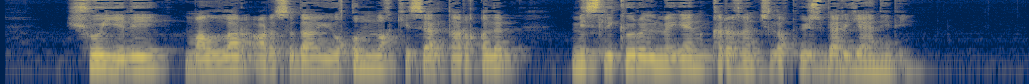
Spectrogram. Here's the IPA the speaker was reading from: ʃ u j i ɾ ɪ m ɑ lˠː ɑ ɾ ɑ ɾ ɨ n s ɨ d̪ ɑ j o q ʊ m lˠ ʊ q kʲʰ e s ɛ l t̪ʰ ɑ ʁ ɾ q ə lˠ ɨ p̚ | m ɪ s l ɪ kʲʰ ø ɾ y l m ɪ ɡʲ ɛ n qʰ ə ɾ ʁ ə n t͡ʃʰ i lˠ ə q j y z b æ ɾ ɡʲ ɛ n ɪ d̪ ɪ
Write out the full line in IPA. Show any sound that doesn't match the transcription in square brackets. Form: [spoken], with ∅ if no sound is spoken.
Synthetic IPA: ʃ u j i [l] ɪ m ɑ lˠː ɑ ɾ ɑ ɾ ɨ [∅] s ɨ d̪ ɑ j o q ʊ m lˠ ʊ q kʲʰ e s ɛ l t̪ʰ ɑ [∅] ɾ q ə lˠ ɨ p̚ | m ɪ s l ɪ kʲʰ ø ɾ y l m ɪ ɡʲ ɛ n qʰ ə ɾ ʁ ə n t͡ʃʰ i lˠ ə q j y z b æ ɾ ɡʲ ɛ n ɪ d̪ ɪ

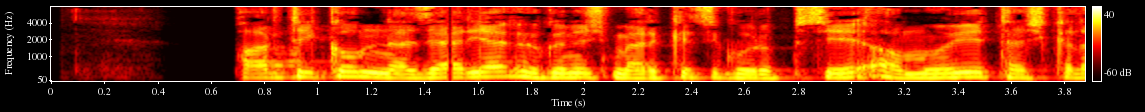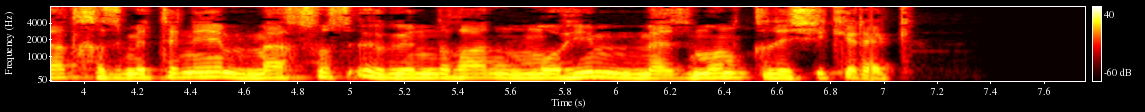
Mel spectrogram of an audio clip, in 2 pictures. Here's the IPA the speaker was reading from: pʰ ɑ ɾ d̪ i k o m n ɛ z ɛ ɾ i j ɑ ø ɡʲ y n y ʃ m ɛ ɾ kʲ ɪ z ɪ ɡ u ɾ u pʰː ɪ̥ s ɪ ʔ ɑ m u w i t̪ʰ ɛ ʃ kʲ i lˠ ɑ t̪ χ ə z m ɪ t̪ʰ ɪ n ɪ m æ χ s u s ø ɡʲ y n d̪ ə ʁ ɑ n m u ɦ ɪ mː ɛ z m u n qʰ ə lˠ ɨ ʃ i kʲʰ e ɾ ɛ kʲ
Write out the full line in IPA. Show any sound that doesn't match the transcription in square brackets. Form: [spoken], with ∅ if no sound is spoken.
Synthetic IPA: pʰ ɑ ɾ [t̪] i k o m n ɛ z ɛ ɾ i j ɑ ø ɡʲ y n y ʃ m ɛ ɾ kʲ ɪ z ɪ ɡ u ɾ u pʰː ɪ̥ s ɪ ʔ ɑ m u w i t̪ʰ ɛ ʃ kʲ i lˠ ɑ t̪ χ ə z m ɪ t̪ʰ ɪ n ɪ m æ χ s u s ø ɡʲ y n d̪ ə ʁ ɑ n m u ɦ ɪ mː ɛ z m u n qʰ ə lˠ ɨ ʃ i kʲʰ e ɾ ɛ kʲ

